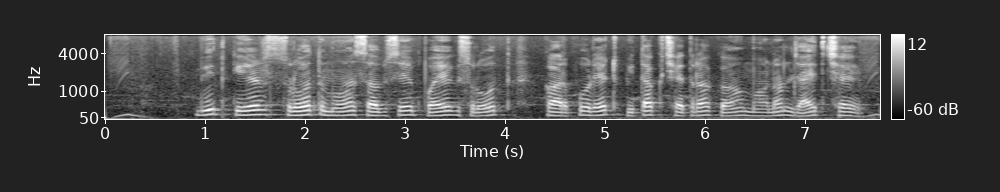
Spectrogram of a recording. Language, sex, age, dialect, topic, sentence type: Maithili, male, 25-30, Bajjika, banking, statement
